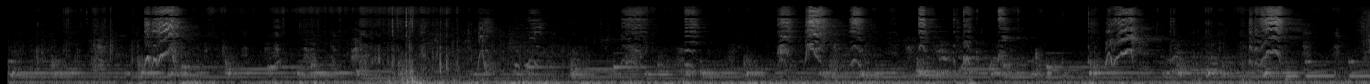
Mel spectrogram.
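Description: Background music: a light tune of short, changing notes.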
